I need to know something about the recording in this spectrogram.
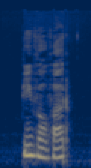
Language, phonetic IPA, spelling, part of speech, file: Polish, [pʲiˈvɔvar], piwowar, noun, LL-Q809 (pol)-piwowar.wav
